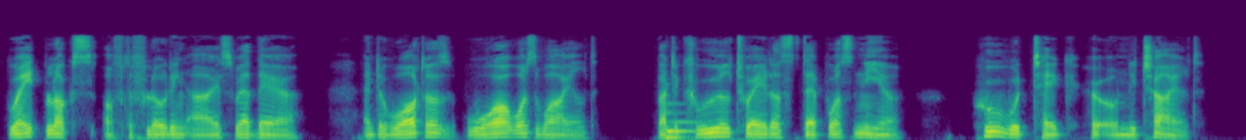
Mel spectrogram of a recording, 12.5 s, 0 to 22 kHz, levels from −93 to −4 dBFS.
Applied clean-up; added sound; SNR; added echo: neural mask model DeepFilterNet 3.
